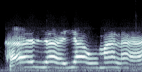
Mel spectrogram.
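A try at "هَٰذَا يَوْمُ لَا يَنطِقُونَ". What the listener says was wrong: Yaumu. Harokatnya dhammah, Nek. Perhatikan.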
